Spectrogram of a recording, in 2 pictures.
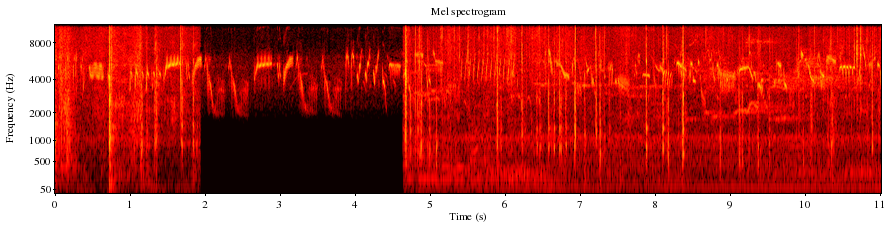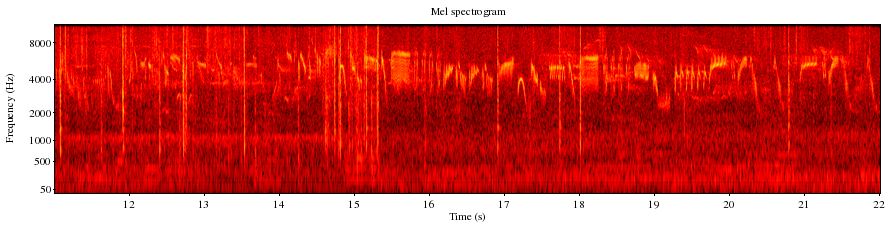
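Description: Small songbirds singing and chirping, with many short high notes overlapping throughout, and a few faint scattered clicks.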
